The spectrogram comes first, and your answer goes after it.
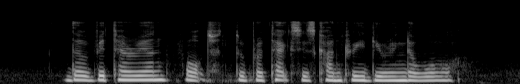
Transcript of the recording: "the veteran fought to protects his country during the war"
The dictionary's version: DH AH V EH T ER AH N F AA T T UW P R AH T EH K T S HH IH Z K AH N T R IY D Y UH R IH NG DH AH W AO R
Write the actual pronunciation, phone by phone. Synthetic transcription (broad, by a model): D AH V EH T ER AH N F AA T T UW P R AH T EH K T HH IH S K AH N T R IY D Y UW R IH NG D AH W AO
